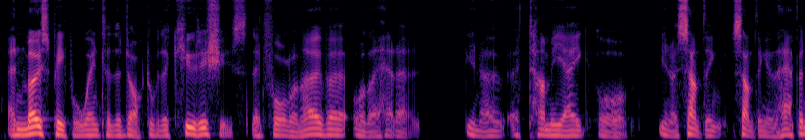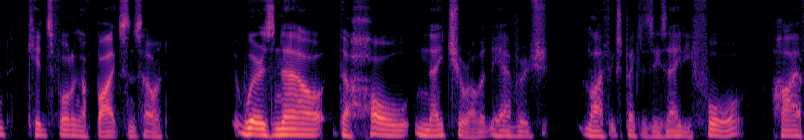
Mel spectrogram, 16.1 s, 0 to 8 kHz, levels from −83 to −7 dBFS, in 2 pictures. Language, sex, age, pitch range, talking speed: English, male, 50-69, 100-120 Hz, 185 wpm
